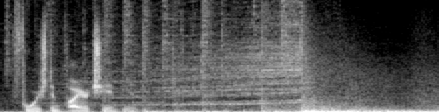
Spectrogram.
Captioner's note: dramatic sound effect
